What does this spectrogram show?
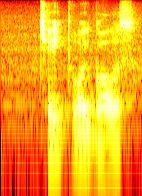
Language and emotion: Russian, neutral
